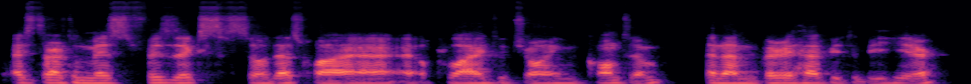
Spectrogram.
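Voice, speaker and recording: A man introducing himself on a panel as a software engineer, speaking hesitantly with many "uh" fillers. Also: fairly low pitch, little pitch movement, a little fast, gravelly, breathy edge, no echo, low-quality recording.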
